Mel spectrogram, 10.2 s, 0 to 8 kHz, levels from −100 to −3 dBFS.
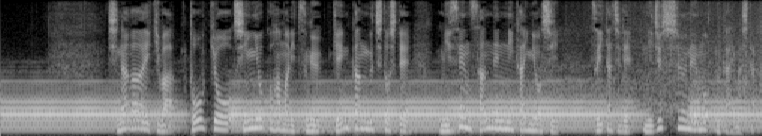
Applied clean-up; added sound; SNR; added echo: none; Wind instrument, woodwind instrument; -3 dB; none.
